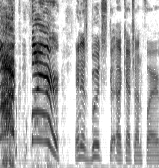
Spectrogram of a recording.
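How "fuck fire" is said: panicked screaming in character voice. Voicing a character whose boots catch fire: screaming in character. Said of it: "He starts screaming, like".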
